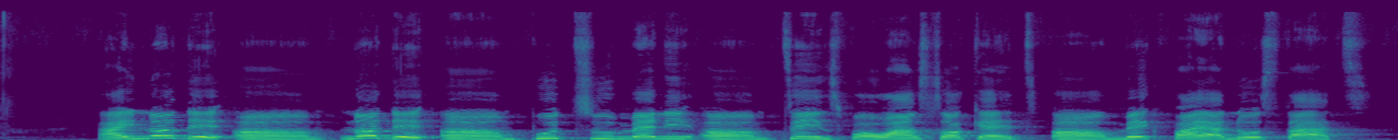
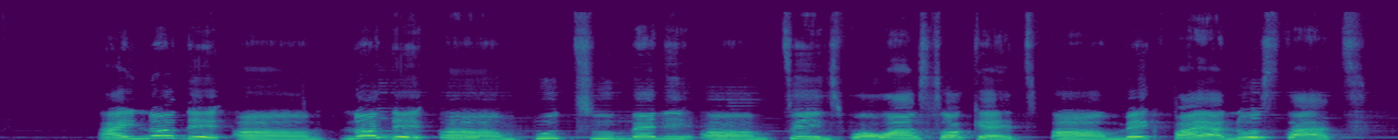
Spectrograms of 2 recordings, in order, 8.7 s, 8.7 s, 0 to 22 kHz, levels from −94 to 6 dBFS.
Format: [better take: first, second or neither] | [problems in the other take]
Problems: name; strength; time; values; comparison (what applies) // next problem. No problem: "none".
first | noise reduction (neural mask model DeepFilterNet 3)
